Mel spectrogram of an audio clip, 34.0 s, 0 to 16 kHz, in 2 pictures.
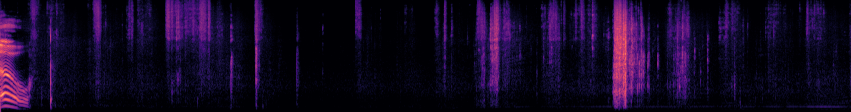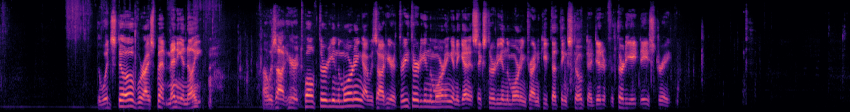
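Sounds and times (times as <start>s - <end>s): footsteps crunching dry straw: 1.8s - 4.6s, 8.0s - 17.3s, 18.3s - 19.0s.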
